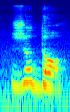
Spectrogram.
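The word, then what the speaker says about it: judô: Judo. The trick here is to put the emphasis on the last syllable. Judo. Judo.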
